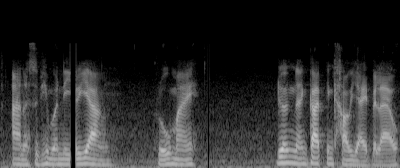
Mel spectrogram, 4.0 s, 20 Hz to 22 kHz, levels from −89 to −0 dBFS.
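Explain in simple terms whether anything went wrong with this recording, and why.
Yes, something went wrong: unconcealed Bluetooth headset packet loss. The speech drops to abrupt silent holes, around 0.70 to 0.76 s and in choppy fragments from 2.07 to 2.15 s. Nothing papers over these holes, unlike the smoothing or repetition that would mask a concealed loss.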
